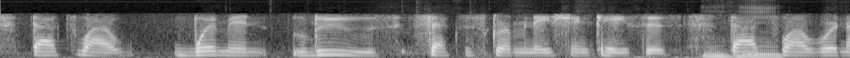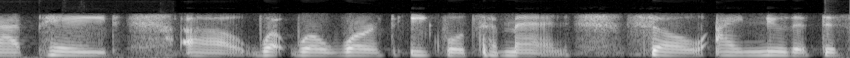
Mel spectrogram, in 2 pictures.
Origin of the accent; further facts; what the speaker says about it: Petersburg, Virginia, United States; So I was born and raised in Petersburg, Virginia, pretty meager beginnings. I was raised by my grandmother. I like to say I had a very traditional Southern childhood.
